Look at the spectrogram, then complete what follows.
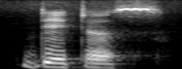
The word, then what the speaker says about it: debtors: Here the term B will be silent. We pronunciate it debtors.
